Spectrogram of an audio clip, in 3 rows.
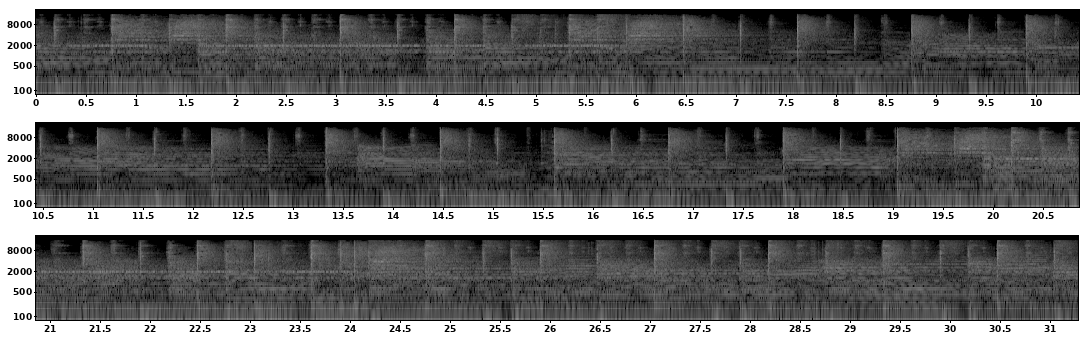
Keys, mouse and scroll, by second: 5.3-8.3 drag, 9.2-11.1 middle drag, 11.1-13.5 drag, 13.5-14.8 middle drag, 14.8-19.8 drag, 19.8-25.5 ctrl+middle drag, 25.5-26.9 drag, 26.9-28.4 middle drag, 28.4-30.3 drag, 30.3-31.2 middle drag.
